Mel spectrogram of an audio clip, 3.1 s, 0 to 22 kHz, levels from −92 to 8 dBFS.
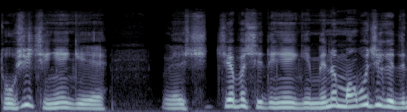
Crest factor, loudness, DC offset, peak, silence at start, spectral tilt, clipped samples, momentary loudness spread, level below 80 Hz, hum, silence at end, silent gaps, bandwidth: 16 dB; -24 LUFS; under 0.1%; -8 dBFS; 0 s; -6 dB/octave; under 0.1%; 9 LU; -56 dBFS; none; 0 s; none; 14.5 kHz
